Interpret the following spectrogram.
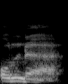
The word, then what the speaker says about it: Honda: ya kita Ucapkan Ha jadi kalau ada tulisan Honda ya kita baca Honda sementara kalau orang Prancis tulisan Honda dia bacanya Ona hanya enggak dibunyikan Nah jadi antara lambang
